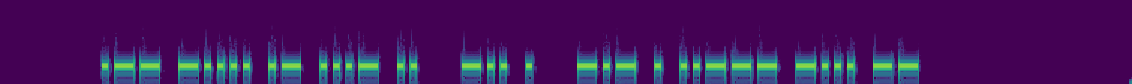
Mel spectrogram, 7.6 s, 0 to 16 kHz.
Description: Morse code, heard as a keyed tone, about 27 wpm, 700 Hz. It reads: W6AVI DE KE2BM
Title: USA Callsign DE Callsign - 5 Characters - 28wpm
